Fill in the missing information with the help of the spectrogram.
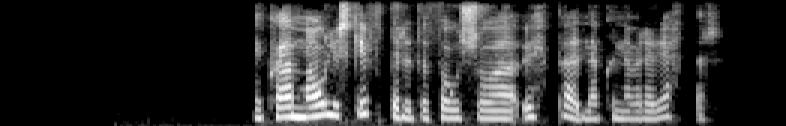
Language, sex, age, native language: Icelandic, female, 30-39, Icelandic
